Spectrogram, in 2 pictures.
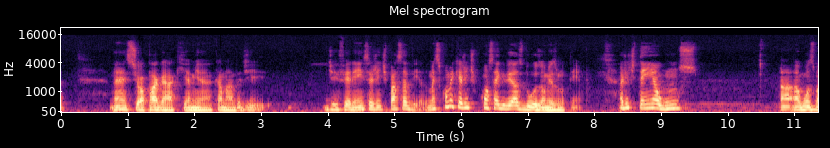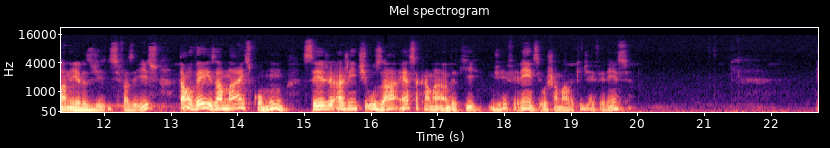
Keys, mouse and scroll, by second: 1.1 click, 2.4 click, 5.0 click, 5.5 click, 16.0 click, 18.5 click, 19.5-21.4 typing.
